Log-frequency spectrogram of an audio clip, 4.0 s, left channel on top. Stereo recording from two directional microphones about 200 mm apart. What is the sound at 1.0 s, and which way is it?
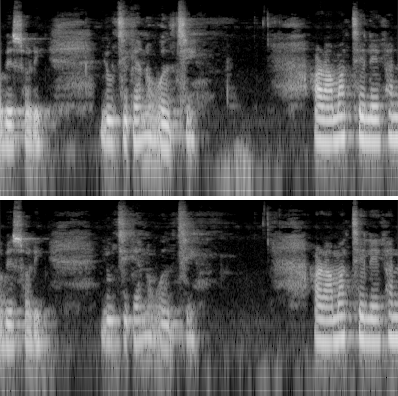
Speech, 35° left (ahead or behind).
